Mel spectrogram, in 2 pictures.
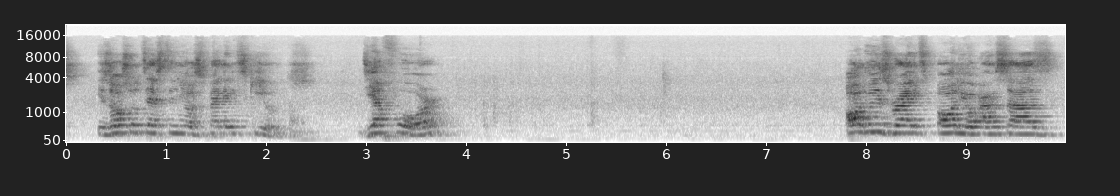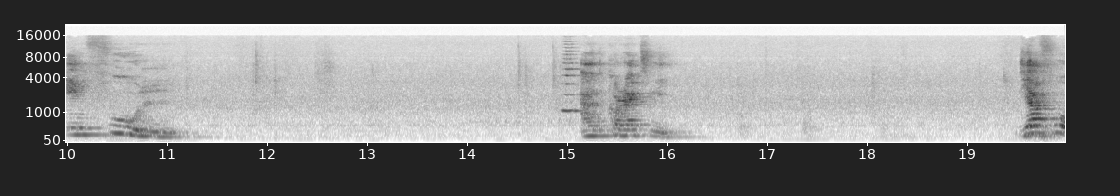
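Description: A young man speaks into a microphone in short, clear phrases with pauses between them.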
